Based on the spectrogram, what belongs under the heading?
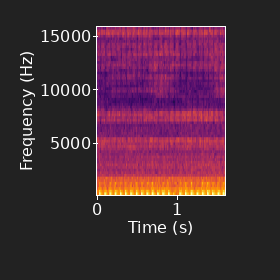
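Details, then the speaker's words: Husqvarna 350 dirt bike with an electrical problem, seat and tank off, idling: an even single-cylinder thump briefly stumbles when wiring is wiggled, then recovers; a loose connection is suspected before tightening. "You hear it stumble just a second."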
